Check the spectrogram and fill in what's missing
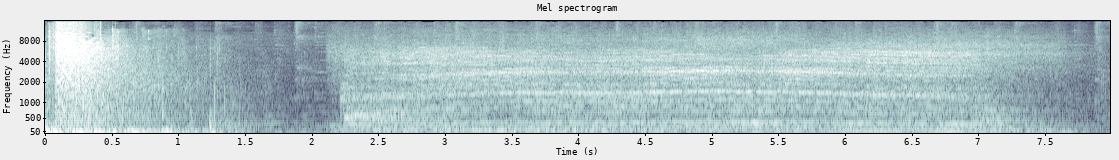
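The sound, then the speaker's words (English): A huge crashing impact of 12-foot-tall heavy metal gates, smashed off their hinges, hitting the ground in a courtyard, followed by a long, loud rumbling and grinding roar that sustains for several seconds with no voices. “smashing it off its hinges as these 12-foot-tall metal gates just collapse into the courtyard with a massive bang.”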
